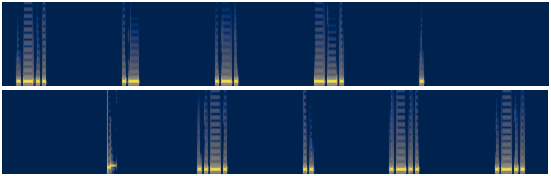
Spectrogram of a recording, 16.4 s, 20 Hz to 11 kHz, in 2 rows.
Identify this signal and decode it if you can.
Morse code, heard as a keyed tone, about 25 wpm, spaced as for 7 wpm, 700 Hz. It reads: LARGE FILL
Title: 8x Character Spacing - Top 500 Words - 25wpm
